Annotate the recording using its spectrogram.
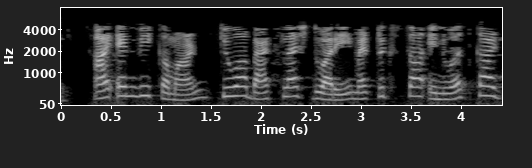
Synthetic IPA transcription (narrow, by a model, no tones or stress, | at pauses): ajʔenʋikəmãɳɖkĩw̃ʋabækslæɕd̪ʋaɾemɛʈɾikst͡saʔinʋəɾskaɾɖ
